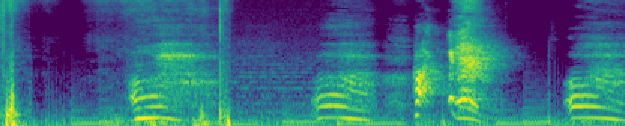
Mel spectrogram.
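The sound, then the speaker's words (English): A person sneezes, sharp and fairly loud, with breathy voiced sounds and quick intakes of breath around it and no talk. “I just sneezed. That was a sneeze.”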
